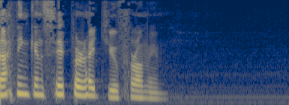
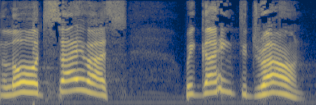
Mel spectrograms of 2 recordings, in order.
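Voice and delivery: a loud, higher cry for rescue, slowing at the end; mock panicked plea; 5 semitones higher, 10 dB louder, slower than usual. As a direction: call out to the Lord as if drowning. Disciples crying out in storm.

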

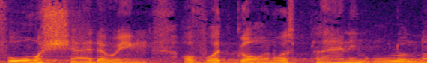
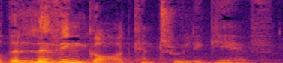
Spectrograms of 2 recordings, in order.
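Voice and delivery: ordinary delivery

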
